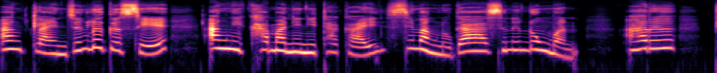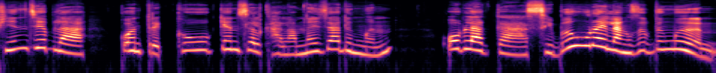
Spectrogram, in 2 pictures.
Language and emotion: Bodo, surprised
